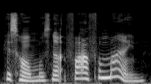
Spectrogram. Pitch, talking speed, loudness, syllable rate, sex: 225 Hz, 275 wpm, -15 LUFS, 5.0 syllables/s, female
